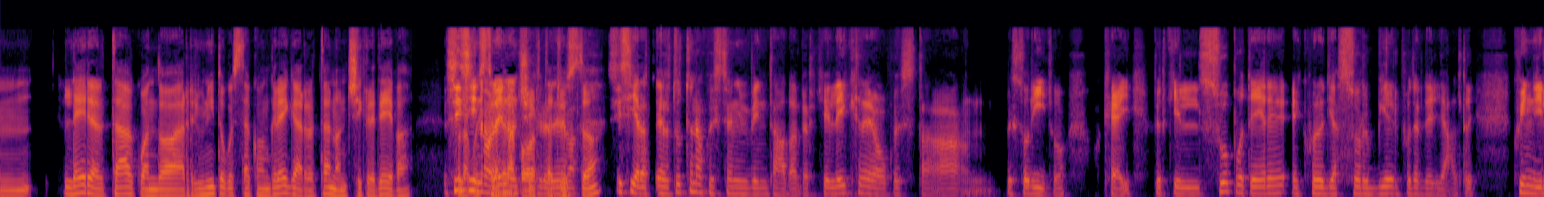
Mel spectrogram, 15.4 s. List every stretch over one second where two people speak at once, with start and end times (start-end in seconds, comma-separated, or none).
4.4-6.0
